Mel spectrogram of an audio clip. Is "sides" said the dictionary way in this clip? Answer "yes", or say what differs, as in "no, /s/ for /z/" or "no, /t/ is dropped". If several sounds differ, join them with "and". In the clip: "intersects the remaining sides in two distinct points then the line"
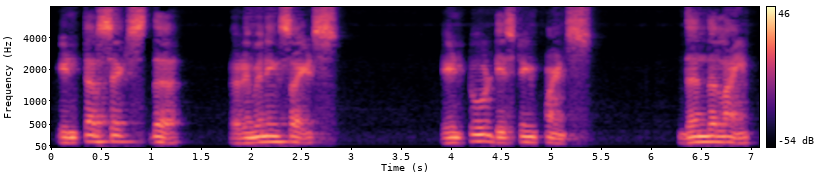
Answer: no, /s/ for /z/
